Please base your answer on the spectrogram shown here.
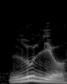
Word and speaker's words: Luglio: ou lúlio a pronúncia bom se escreve luglio pori em italiano que é origem do meu sobrenome llio lúlio lúlio porque o GL italiano é o LH nosso em português tulho e você e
